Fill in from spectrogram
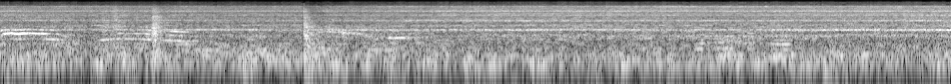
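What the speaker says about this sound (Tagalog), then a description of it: "Sobrang ingay ng engine." A loud, steady jet-engine roar fills an airplane cabin after boarding, with brief voices breaking through the constant broadband rush.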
